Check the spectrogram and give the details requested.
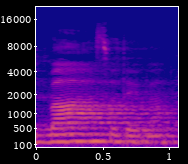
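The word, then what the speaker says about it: Vāsudeva: explained why so there's vasudeva with short a which is the consciousness in which krishna appears and then there's vasudeva which is krishna in pure devotional service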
